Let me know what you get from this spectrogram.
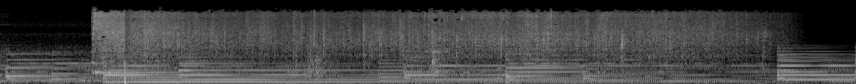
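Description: Chopped red and yellow bell peppers sizzling in hot oil in a wok, stirred with a wooden spatula. The sizzle starts suddenly about a second in and cuts off shortly before the end.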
